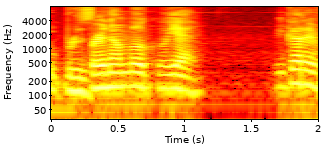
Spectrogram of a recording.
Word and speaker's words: Pernambuco: So, meet Monique Because Veiros Fraga, a 27-year-old content creator from I mean, he pronounced it pretty well, the Fraga. Pretty well. greater Recife area in Pernambuco, Brazil. Pernambuco, yeah.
